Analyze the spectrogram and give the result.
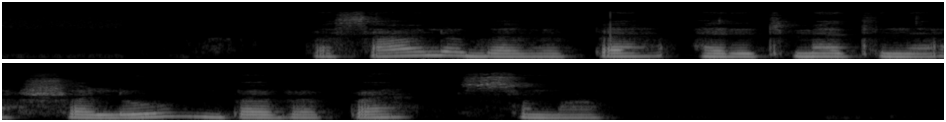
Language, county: Lithuanian, Vilnius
